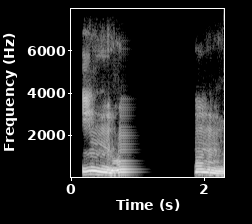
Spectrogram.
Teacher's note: یہاں پر غنہ نہیں ہے کیونکہ نون کے بعد ہا ہے، حرف حلقی ہے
